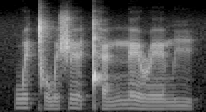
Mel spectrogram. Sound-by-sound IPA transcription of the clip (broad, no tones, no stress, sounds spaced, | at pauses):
w ɪ ǀ ʊ w ɪ ʃ ɪː ǃʰ ɛ nː e ɹ eː m i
